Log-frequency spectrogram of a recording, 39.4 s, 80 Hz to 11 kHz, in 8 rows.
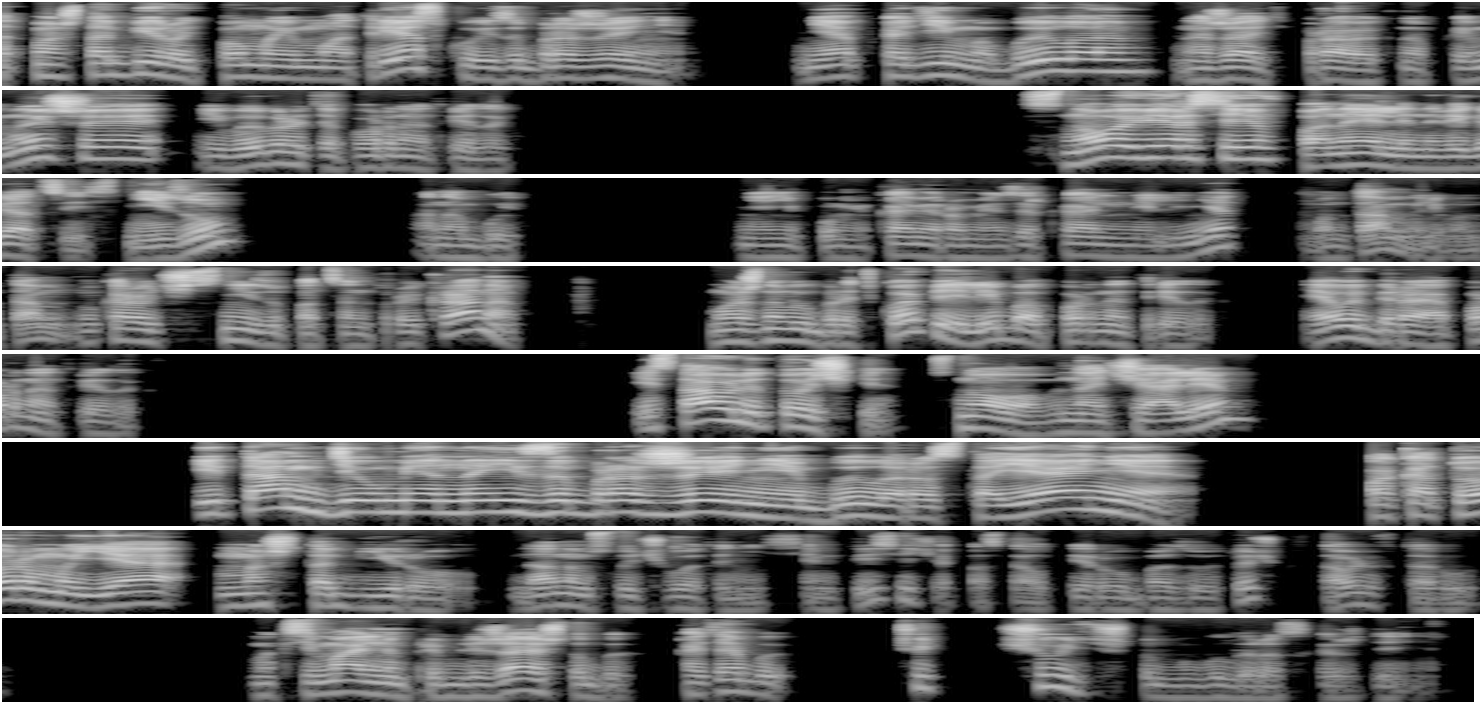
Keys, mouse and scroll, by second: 4.3 right click, 20.0 click, 21.4-22.1 scroll down 1, 22.1 scroll up 1, 23.1 click, 23.6 scroll down 1, 24.7-29.1 scroll up 2, 31.4 middle click, 31.7-34.5 scroll down 2, 34.6-35.9 scroll up 3, 39.0 click.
